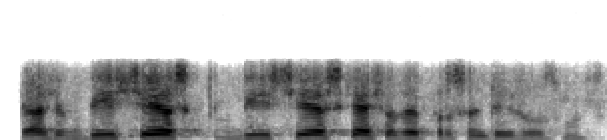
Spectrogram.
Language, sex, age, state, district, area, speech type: Kashmiri, male, 30-45, Jammu and Kashmir, Shopian, rural, conversation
